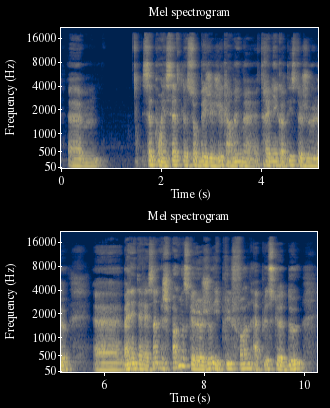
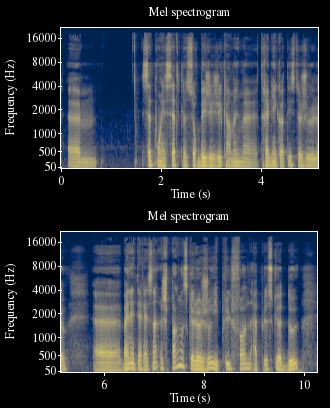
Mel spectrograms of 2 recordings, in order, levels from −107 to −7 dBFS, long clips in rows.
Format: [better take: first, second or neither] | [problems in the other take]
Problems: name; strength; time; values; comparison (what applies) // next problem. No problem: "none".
second | off-mic speech; far // room echo; slight; dies away in 0.3 s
